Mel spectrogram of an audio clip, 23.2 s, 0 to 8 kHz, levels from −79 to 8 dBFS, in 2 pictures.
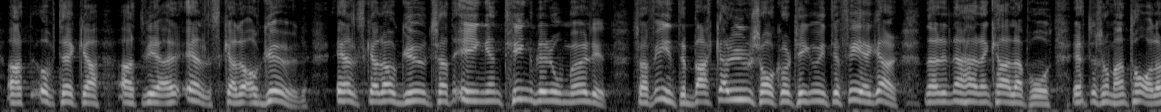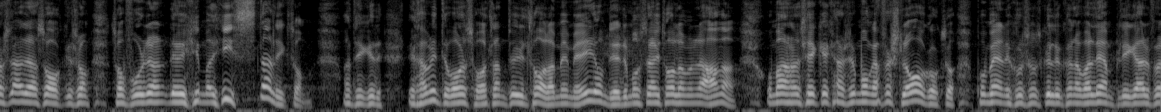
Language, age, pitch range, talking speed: Swedish, 50-69, 165-205 Hz, 225 wpm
